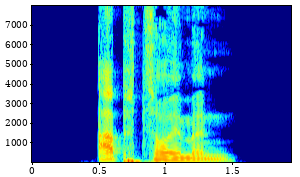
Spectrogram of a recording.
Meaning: to unbridle
- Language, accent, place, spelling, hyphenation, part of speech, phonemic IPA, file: German, Germany, Berlin, abzäumen, ab‧zäu‧men, verb, /ˈapt͡sɔɪ̯mən/, De-abzäumen.ogg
